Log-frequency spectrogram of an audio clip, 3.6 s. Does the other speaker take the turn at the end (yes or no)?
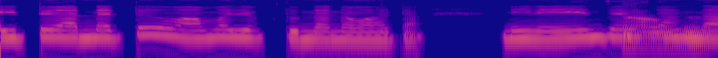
no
